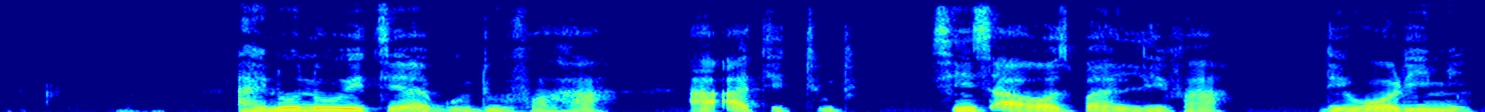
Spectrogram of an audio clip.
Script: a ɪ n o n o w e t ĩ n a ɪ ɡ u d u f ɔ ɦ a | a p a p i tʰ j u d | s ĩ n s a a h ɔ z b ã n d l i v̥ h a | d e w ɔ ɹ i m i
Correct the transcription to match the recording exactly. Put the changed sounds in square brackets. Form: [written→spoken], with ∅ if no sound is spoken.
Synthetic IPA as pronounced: a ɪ n o n o w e t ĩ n a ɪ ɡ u d u f ɔ ɦ a | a [p→ʔ] a [p→t] i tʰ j u d | s ĩ n s a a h ɔ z b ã n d l i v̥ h a | d e w ɔ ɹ i m i

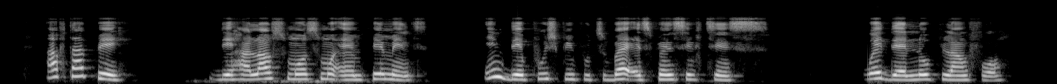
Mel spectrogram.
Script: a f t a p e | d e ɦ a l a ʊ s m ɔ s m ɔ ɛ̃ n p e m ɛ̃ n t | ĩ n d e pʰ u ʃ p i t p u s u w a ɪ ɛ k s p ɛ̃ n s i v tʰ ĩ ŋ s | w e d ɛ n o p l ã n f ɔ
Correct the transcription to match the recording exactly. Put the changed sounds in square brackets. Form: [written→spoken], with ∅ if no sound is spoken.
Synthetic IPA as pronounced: a f t a p e | d e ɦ a l a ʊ s m ɔ s m ɔ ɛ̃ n p e m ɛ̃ n t | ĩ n d e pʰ u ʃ p i [t→∅] p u [s→t] u [w→b] a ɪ ɛ k s p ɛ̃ n s i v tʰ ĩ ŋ s | w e d ɛ n o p l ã n f ɔ

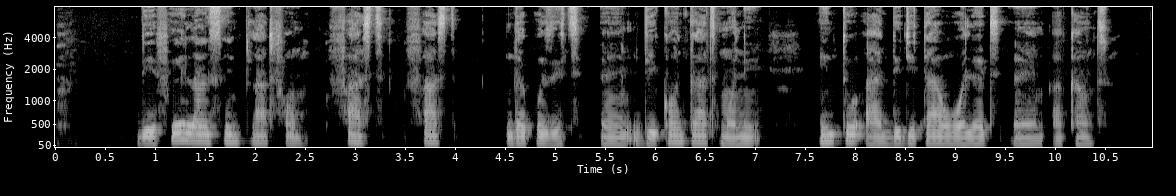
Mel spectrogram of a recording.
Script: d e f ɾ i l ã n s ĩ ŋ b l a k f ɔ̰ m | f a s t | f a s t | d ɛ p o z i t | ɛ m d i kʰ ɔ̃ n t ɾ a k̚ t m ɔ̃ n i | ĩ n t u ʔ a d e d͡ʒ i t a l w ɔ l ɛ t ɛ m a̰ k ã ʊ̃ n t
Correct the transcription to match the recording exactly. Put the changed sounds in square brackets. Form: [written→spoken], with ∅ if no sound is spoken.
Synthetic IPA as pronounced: d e f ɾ i l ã n s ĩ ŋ [b→p] l a [k→t] f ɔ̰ m | f a s t | f a s t | d ɛ p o z i t | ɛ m d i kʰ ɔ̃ n t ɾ a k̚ t m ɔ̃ n i | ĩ n t u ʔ a d [e→i] d͡ʒ i t a l w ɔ l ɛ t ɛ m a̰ k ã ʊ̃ n t

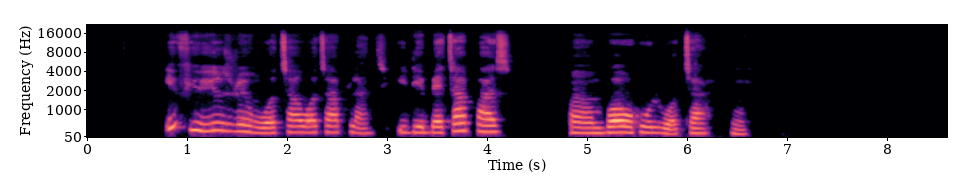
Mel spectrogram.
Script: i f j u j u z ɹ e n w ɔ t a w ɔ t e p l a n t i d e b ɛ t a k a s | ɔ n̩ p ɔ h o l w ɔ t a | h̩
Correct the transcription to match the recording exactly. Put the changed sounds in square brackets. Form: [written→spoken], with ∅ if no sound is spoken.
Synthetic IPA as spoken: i f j u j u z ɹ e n w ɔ t a w ɔ t [e→a] p l a n t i d e b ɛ t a [k→p] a s | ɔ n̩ [p→b] ɔ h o l w ɔ t a | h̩

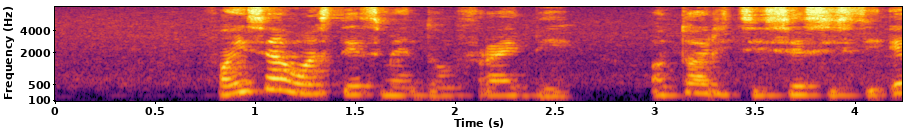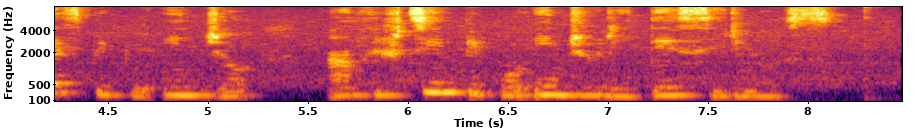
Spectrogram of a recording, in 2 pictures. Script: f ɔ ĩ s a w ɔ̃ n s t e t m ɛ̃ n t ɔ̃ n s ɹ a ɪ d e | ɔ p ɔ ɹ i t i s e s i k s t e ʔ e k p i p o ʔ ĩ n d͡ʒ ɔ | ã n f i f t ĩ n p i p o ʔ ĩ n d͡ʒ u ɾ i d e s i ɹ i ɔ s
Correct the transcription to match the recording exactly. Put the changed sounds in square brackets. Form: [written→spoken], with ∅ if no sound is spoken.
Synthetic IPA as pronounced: f ɔ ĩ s a w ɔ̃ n s t e t m ɛ̃ n t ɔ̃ n [s→f] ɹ a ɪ d e | ɔ [p→t] ɔ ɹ i t i s e s i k s t [e→i] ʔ e [k→t] p i p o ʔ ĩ n d͡ʒ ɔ | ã n f i f t ĩ n p i p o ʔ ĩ n d͡ʒ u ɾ i d e s i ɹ i ɔ s

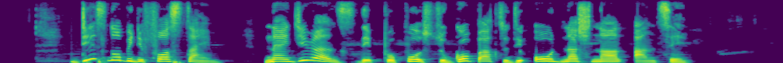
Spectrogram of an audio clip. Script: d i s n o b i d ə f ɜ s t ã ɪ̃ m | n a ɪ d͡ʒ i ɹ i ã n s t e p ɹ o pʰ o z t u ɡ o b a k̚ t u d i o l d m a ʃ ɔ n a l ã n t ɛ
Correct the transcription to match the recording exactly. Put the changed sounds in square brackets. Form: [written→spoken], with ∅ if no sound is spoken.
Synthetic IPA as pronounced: d i s n o b i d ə f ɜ s t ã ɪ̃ m | n a ɪ d͡ʒ i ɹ i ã n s [t→d] e p ɹ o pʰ o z t u ɡ o b a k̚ t u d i o l d [m→n] a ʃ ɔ n a l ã n t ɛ

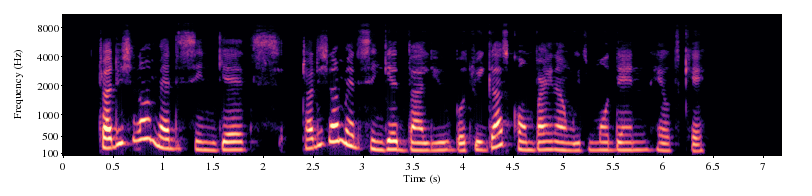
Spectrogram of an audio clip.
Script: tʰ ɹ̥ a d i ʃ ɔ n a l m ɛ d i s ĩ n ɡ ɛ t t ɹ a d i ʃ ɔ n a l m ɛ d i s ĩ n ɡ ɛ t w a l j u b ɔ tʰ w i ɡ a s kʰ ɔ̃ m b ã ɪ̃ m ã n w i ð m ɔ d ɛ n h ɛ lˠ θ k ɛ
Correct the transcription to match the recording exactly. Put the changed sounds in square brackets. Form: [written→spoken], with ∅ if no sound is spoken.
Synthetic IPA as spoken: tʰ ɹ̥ a d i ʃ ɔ n a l m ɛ d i s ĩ n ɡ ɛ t t ɹ a d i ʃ ɔ n a l m ɛ d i s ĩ n ɡ ɛ t [w→v] a l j u b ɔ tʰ w i ɡ a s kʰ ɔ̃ m b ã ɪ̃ [m→n] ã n w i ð m ɔ d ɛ n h ɛ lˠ θ [k→kʰ] ɛ

